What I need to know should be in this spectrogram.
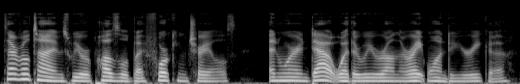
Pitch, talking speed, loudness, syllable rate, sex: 160 Hz, 240 wpm, -17 LUFS, 6.9 syllables/s, female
